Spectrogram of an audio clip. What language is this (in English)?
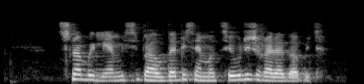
Georgian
